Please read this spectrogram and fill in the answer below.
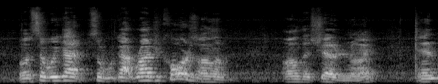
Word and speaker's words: Kohrs: Kohrs is not French. Is No, it- it's is it- German. Is it German? Kohrs is German? Yeah, it's more guttural. So I thought Kohrs came from Denver.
